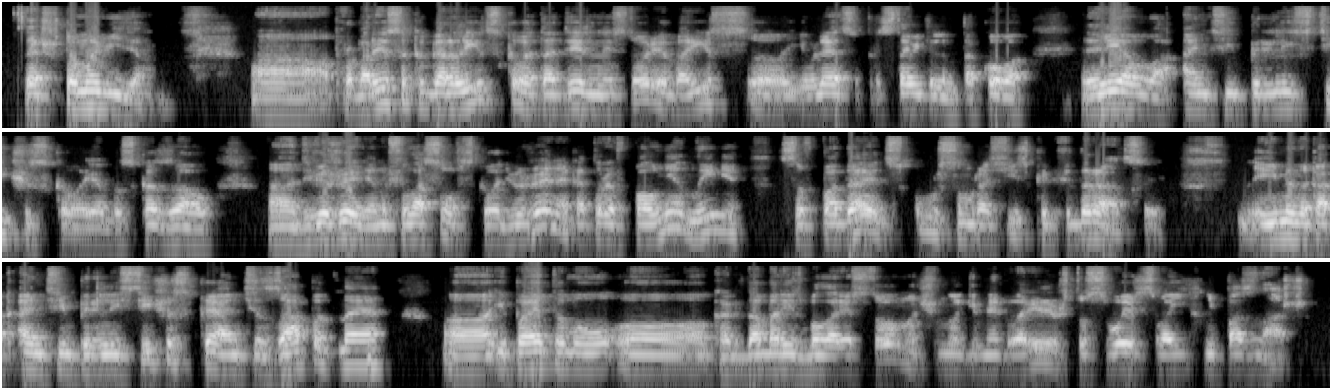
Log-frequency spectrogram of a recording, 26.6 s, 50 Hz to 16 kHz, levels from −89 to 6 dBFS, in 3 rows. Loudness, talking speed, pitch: -16 LUFS, 110 wpm, 145 Hz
